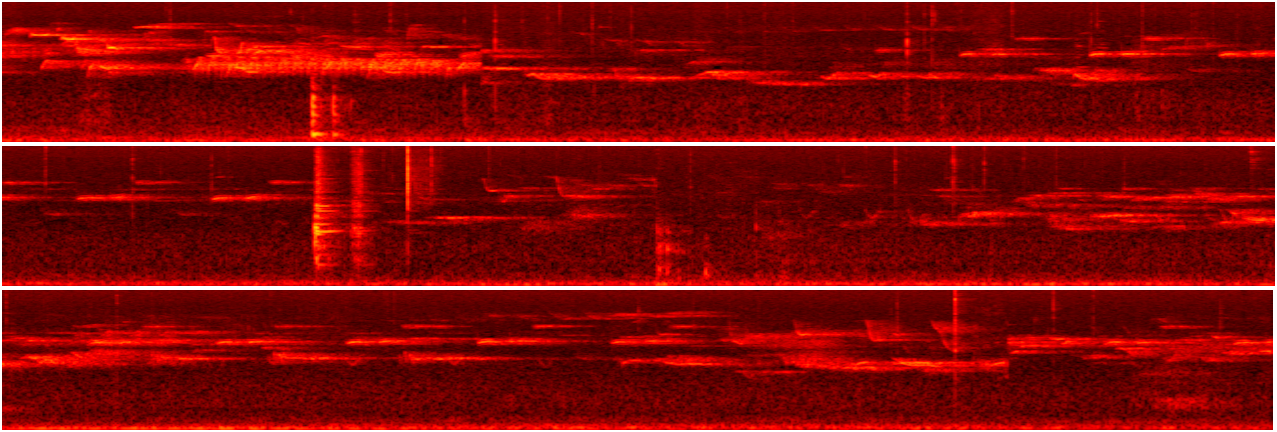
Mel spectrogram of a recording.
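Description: Several birds singing, with short repeated chirps and phrases throughout. A few sharp clicks or knocks cut in, the loudest about eight seconds in.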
